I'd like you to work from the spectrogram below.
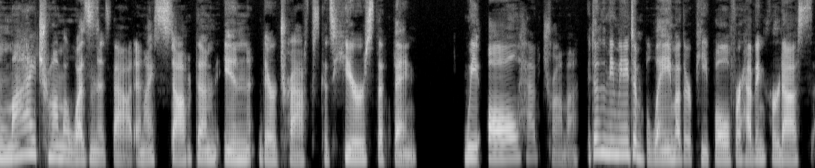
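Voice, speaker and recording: A woman coach talking candidly in a casual podcast conversation, lively and quick to laugh, acting out quotes in different voices. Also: on the low side, dry recording, studio quality. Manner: animated storyteller, acts out quotes in varied voices. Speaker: guest, coach and speaker.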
